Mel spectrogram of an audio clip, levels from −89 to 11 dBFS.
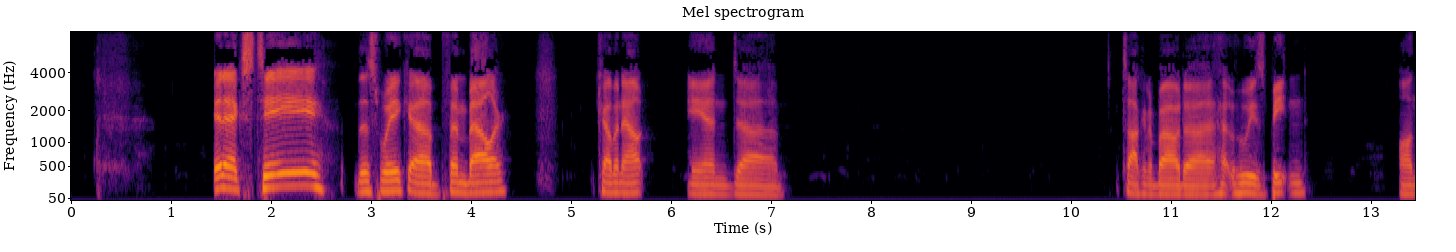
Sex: male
